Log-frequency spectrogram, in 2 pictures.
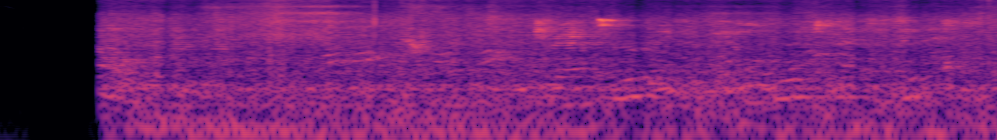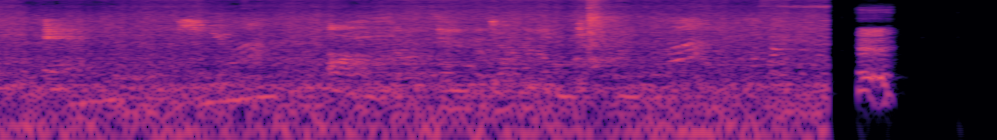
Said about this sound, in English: Just another day on the J train.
